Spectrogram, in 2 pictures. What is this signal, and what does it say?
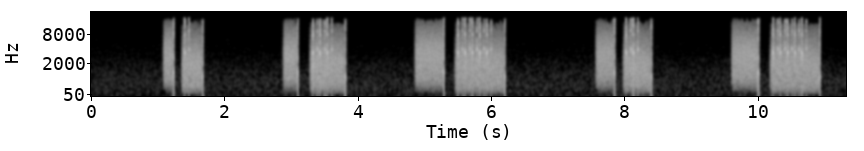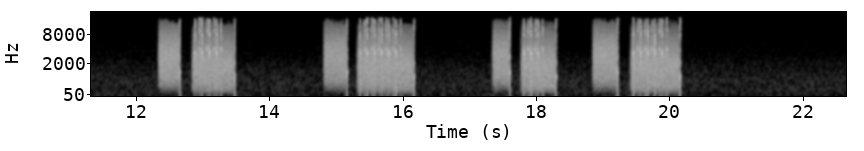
Pulse dialling, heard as a rotary dial, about 9 pulses a second. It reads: 1 3 5 2 5 4 6 3 5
